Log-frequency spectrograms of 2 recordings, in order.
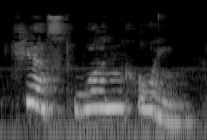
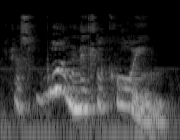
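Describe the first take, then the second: First: One drawn out very slowly; slowed right down on one coin; stress on one. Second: One lifted high and louder; raised, emphatic one; stress on one. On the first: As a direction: linger on the word one, slow and heavy. Stressing how small the debt. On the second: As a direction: push up on one in one little coin. Repeating to stress the small debt. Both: A narrator's reading.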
